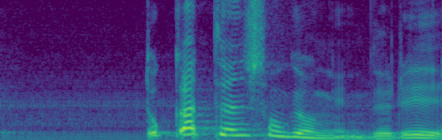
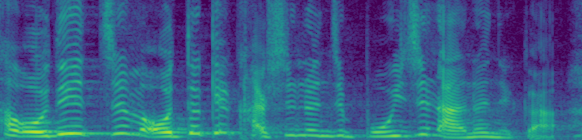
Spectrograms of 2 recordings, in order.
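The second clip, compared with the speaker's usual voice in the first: usual speaking voice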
